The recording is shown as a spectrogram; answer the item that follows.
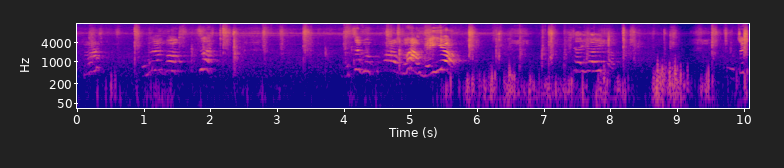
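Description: A young child's excited wordless shouts and squeals in play, in two bursts. In the second half come heavy low thuds and rumble.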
